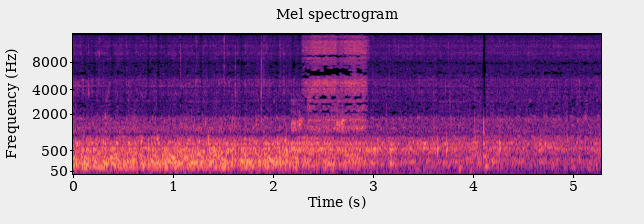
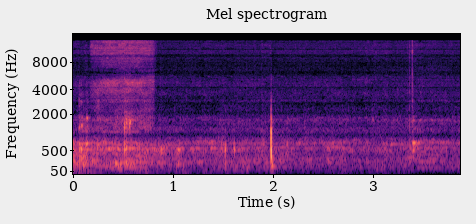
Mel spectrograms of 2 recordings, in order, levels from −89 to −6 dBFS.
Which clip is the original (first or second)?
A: first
